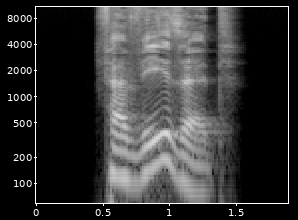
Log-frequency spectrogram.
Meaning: second-person plural subjunctive I of verwesen
- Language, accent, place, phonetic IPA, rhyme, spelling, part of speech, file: German, Germany, Berlin, [fɛɐ̯ˈveːzət], -eːzət, verweset, verb, De-verweset.ogg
